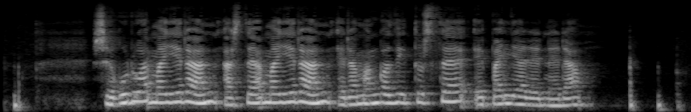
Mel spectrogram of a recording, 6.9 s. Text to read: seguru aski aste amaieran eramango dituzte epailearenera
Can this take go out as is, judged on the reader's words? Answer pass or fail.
fail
